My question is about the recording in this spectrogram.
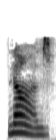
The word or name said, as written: nause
